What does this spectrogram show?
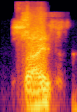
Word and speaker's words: scythe: Scythe. Yep, that's how you say it. It's spelt funny.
